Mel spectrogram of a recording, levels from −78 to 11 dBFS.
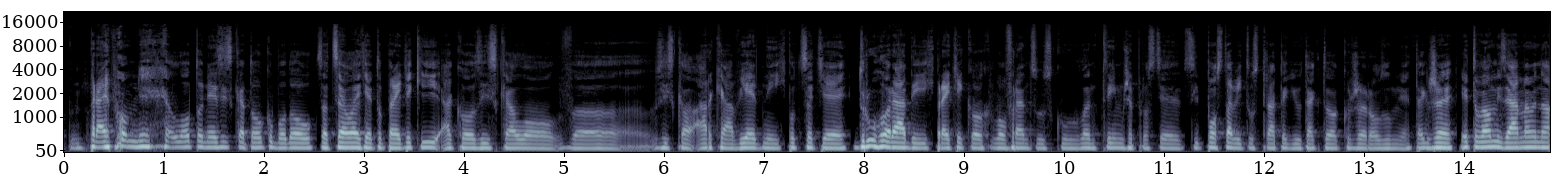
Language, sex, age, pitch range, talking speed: Slovak, male, 20-39, 130-145 Hz, 160 wpm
